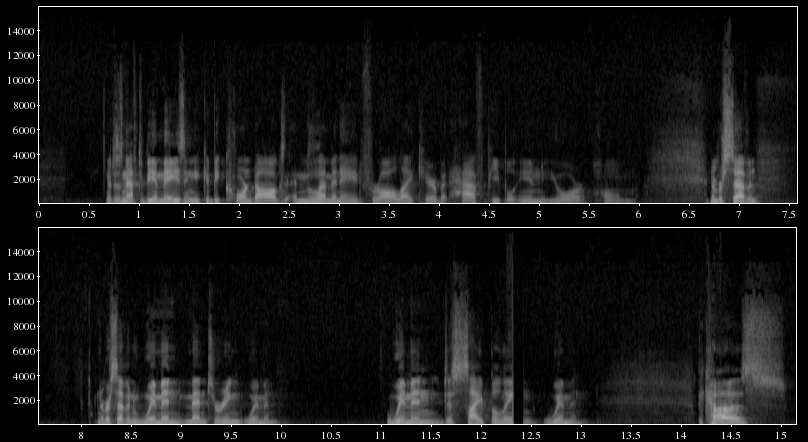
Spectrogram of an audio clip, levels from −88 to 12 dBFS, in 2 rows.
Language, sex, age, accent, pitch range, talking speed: English, male, 40-59, American, 115-165 Hz, 135 wpm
